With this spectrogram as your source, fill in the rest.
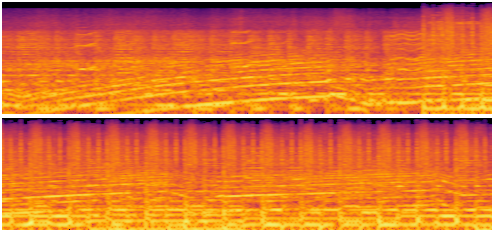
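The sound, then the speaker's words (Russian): A loud, high-revving race car engine sweeps up in pitch, then a sudden roar with a sharp squeal of heated tires cuts in, dense, with no voices. “Пульс на пределе, виск разогретых шин. Сражение с ветром, драйв и адреналин.”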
